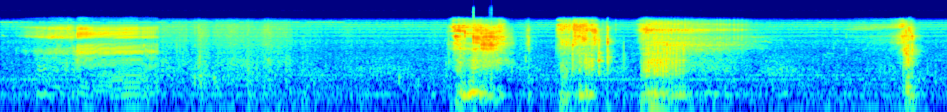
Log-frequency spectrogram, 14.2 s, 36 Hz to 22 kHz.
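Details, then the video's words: Snoring from Pip, a female springer spaniel aged 8 with a nasal tumour, receiving radiotherapy at the University of Liverpool: a whistly drawn-out breath, then a run of loud, harsh snorts and rasping breaths, ending in a short sharp snuffle. "Pip Snoring"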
